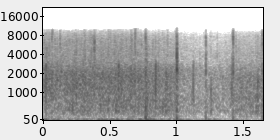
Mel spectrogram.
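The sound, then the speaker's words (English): Audience applause for a group of kids, a dense wash of many hands clapping steadily with a few sharper individual claps standing out, fairly soft overall and without voices. “Give these kids a round of applause.”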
